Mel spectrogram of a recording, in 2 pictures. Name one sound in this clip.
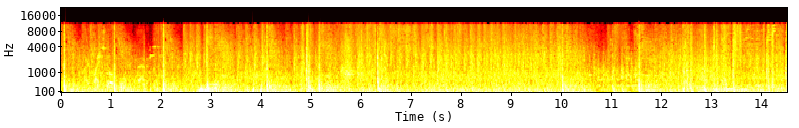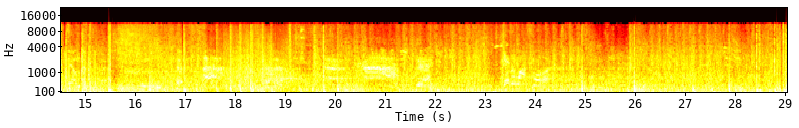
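Gunfire and blasts crackle from a game throughout.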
